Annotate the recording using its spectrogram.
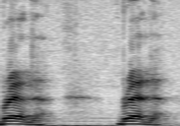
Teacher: your tongue must touch the top of your mouth with the final D sound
